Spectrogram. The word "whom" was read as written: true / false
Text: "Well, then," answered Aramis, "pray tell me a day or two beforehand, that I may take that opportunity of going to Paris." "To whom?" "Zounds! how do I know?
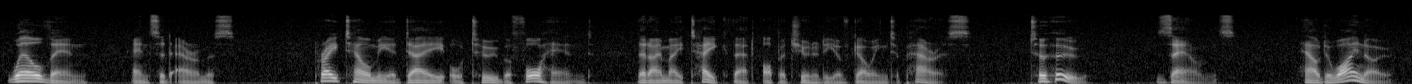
false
